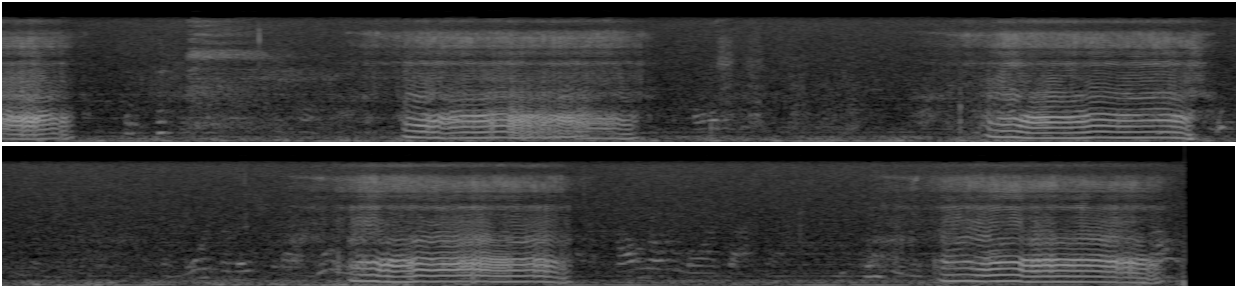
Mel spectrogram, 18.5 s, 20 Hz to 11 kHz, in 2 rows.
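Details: Loud, low, buzzing snores on each breath in, about 13 breaths a minute, with quieter breathing out between them; ordinary snoring.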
